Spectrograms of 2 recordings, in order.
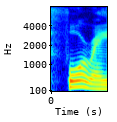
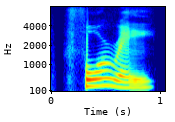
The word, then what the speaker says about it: foray: time, that's your first foray into art. The pronunciation is foray into. Foray into the stress is on the first syllable of foray.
